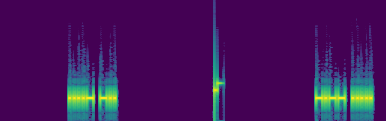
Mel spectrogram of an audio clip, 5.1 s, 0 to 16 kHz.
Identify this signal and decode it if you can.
Morse code, heard as a keyed tone, about 41 wpm, 700 Hz. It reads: 4D Y5
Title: Single-Letter Single-Number 40wpm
